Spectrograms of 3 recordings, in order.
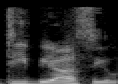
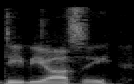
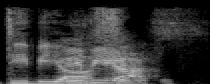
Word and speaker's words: DiBiase: The announcer did not know how to say the last name Dibiase. He kept saying Dibiase.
